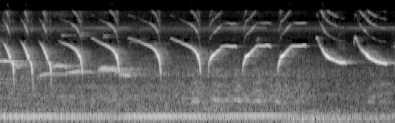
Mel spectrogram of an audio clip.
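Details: Singing canary, a lure for birds that will not sing, delivers a string of falling slurred whistles at an uneven pace, with a constant low hum behind.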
